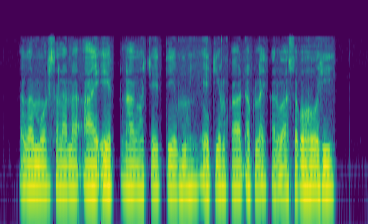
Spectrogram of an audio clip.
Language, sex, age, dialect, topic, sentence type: Magahi, male, 41-45, Northeastern/Surjapuri, banking, question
